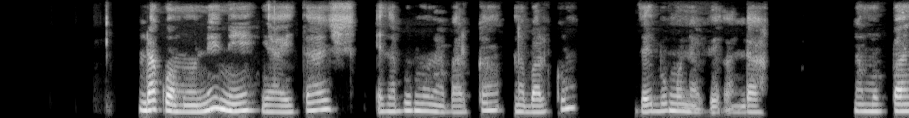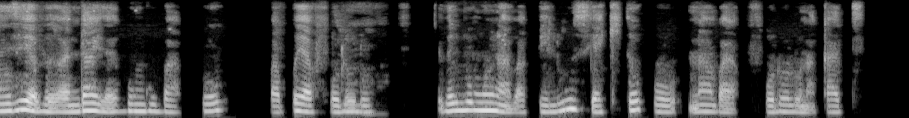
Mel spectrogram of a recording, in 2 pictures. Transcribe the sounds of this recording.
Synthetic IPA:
nda˦ko˨ja˨mo˨nɛ˦nɛ˨ja˨e˨ta˦ʒ | e˨za˦bŋɡo˦˨na˨ba˨lkɔ̃˦ | e˨za˨li˦bo˦ŋɡo˦na̰˨ve˨ʁa̰˨nda˦ | na˨mo˨pa˨nzi˦ja˨ve˨ʁa˨nda˦e˨za˨li˦bo˦ŋɡo˦ba˨po˦ | ba˨po˦ja˨fo˨lo˦lo˨ | e˨za˨li˦bo˦ŋɡo˦na˨ba˨pe˨lu˦zi˨ja˨ki̥˨tɔ˦kɔ˨na˨ba˨fo˨lo˦lo˨na˨ka˦ti̥˨

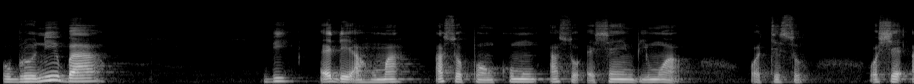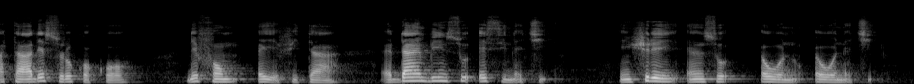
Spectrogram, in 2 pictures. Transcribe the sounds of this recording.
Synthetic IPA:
ɔ˨bu˨ɾo˨nĩ˦baː˦ | bi˦ | ɛ˦dɪ˨a˨ɦʊ̃˨mã˦ | a˦sɔ˨pʰɔ̃˨ŋkʰũ˦mũ˦ma˦sɔ˨ʔɛ˨ɕɛ̃˦nbi˦mũ˦a̰˨ | ɔ̰˨tʰɪ˦sʊ̰˨ | ɔ̰˨ɕɛ˨ʔa˨tʰaː˨dɪ˦sʊ˨ɾʊ˦kʰɔ˨kʰɔː˦ | nɪ̃˦fɔ̃˦mɛ˦jɛ˨fi˨tʰaː˦ | ɛ̰˨dã˦nbi˦n̩˦sʊ˦ʔæ˦si˨næ̰̃˨t͡ɕʰi˦ | ɲ̩˨ɕᶣi˦ɾẽ˦n˦n̩˦sʊ˦ | wɔ˨nʊ̰̃˨ɛ˦wɔ˨næ̰̃˨t͡ɕʰi˦

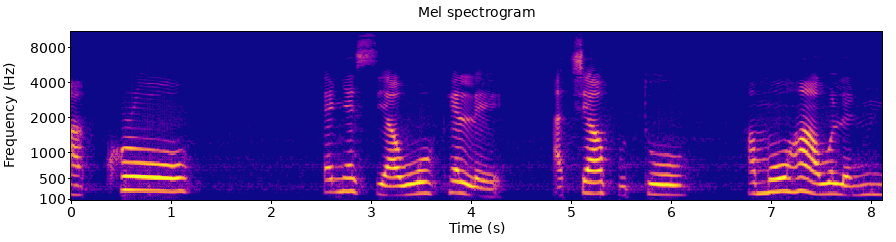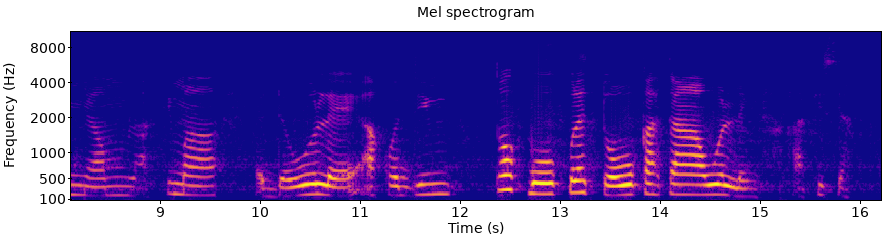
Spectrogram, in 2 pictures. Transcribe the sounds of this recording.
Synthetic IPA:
a˨ | kʰlo˦ | e˦ɲɛ̃˦si˨a˨wo˦kɛ˦lɛ˨ | a̰˨t͡ɕi˦a˦ɸo˨t̪o˦ | a˨me˦wo˦ɦã˦wo˦lɛ˨nũ˦nĩ˨ã˨m˦la˨fi˦mã˦ | ɛ˨ɖɛ˨wo˦lɛ˨a̰˨kɔ˨ɖi˦m˦ | t̪ɔ˦k͡po˦k͡ple˦t̪ɔ˨wo˦ka˦t̪ã˦wo˦lɛ˨ | a̰˨fi˦si˨a˨

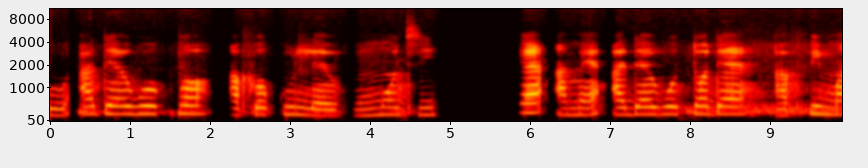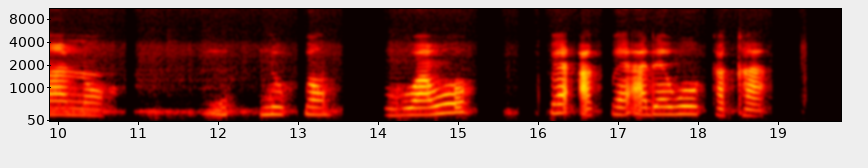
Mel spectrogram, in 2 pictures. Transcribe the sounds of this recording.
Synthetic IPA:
u˨a˨ɖɛ˦wo˦k͡pɔ˦ | a˨fɔ˨k̚u˦lɛ˨ɦu˨mɔ̃˦d͡ʑi˦ | kɛ˦a˨mɛ̃˨a˨ɖɛ˦wo˦t̪ɔ˦ɖɛ˦a˨fi˦mã˨˦nɔ̃˨ | nũ˦k͡pɔ̃˦ | ɦu˨a˨wo˦ | ɸɛ˦a̰˨k͡pɛ˨ʔa̰˨ɖɛ˦wo˦ka˨ka˦

